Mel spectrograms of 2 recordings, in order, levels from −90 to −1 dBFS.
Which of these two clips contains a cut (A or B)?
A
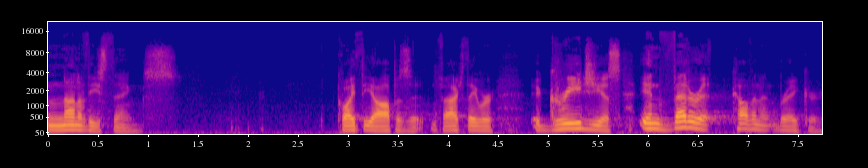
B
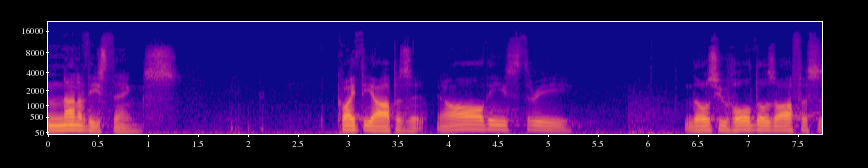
B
